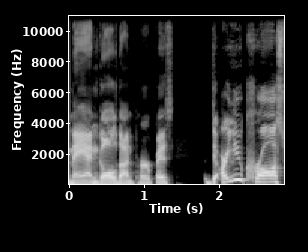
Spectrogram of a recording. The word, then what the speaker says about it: Mangold: By the way, I said your name Mangold on purpose.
